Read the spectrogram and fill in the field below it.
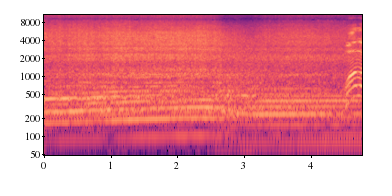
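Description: A Ferrari engine idles and warms up with its exhaust valves open, a deep steady rumble heard close and loud throughout, with voices talking over it.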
